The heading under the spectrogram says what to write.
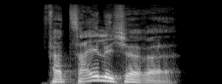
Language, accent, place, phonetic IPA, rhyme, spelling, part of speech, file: German, Germany, Berlin, [fɛɐ̯ˈt͡saɪ̯lɪçəʁə], -aɪ̯lɪçəʁə, verzeihlichere, adjective, De-verzeihlichere.ogg
- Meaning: inflection of verzeihlich: 1. strong/mixed nominative/accusative feminine singular comparative degree 2. strong nominative/accusative plural comparative degree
